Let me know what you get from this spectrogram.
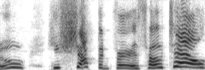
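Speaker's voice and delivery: ordinary talk, nothing marked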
